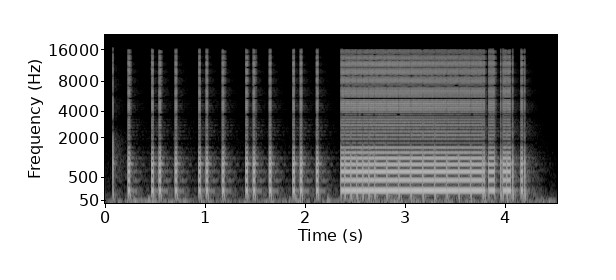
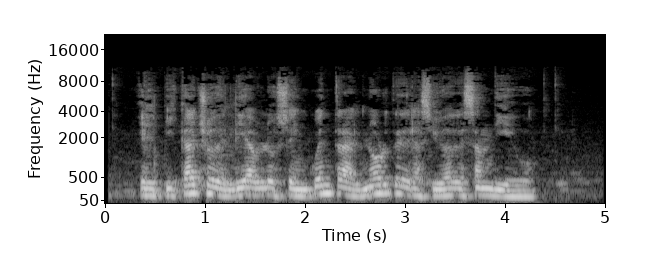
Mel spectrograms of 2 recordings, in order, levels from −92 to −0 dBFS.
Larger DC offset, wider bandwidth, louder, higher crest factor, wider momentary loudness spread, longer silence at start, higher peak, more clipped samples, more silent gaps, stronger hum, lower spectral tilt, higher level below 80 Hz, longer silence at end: neither; first, 16.5 kHz vs 10.5 kHz; second, -27 LUFS vs -23 LUFS; about the same, 20 dB vs 16 dB; first, 10 LU vs 4 LU; about the same, 0.05 s vs 0.05 s; about the same, -8 dBFS vs -6 dBFS; neither; neither; neither; second, -3 dB/octave vs -5.5 dB/octave; about the same, -52 dBFS vs -52 dBFS; about the same, 0.3 s vs 0.4 s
